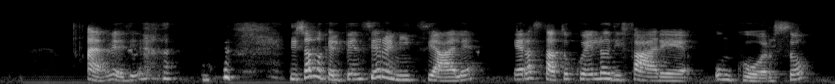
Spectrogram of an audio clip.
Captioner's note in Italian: risate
